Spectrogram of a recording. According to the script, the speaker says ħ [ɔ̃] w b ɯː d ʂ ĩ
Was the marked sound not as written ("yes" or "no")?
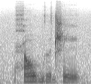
no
